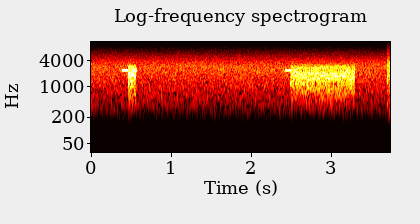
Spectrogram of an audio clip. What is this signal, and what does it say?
ACARS aircraft data, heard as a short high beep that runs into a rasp, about 2400 baud, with radio hiss and a squelch burst at the end.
